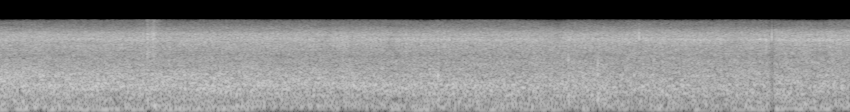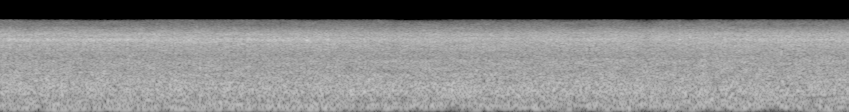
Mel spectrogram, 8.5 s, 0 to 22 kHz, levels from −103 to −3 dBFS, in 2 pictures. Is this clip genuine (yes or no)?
no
